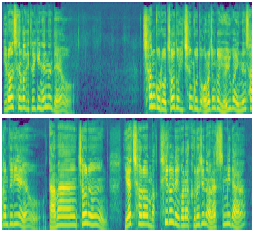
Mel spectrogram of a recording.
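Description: Brief: an indignant, sarcastic woman storyteller with a bright, animated, high-pitched delivery. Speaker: story narrator. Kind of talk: first-person story narration.

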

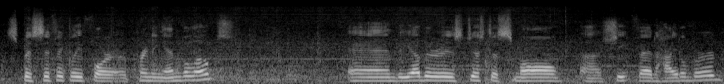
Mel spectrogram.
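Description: A man giving a guided tour of a print shop, explaining each area slowly with pauses and fillers. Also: high-pitched, noisy background. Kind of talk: guided facility tour narration.

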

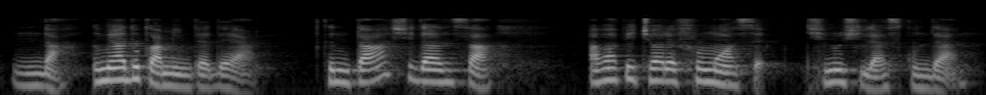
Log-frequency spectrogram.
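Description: A woman's voice: lowish voice, animated, a little mellow. Woman reading as a boozy coarse older woman. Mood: coarse, tipsy. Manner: thick boozy voice, rough slangy talk. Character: drunk coarse older woman, suspicious, greedy for whisky. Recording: slightly muffled recording.

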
